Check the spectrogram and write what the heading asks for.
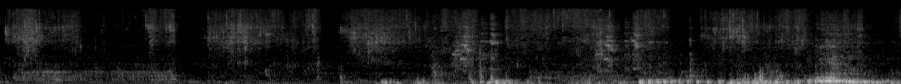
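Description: Hands squishing and kneading a wet mixture of shredded banana blossom, flour and egg in a stainless steel bowl, a wet squelching that gets louder and busier in the second half.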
